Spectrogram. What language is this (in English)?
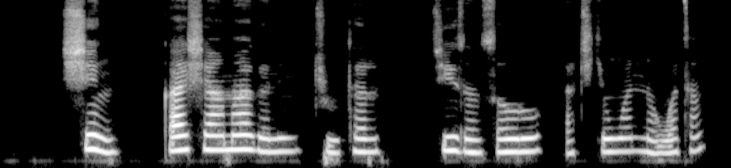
Hausa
